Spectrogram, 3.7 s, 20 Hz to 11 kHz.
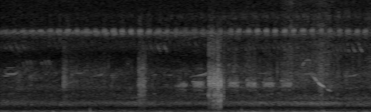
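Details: Small frogs calling from a rice field at dusk on 8 July 2023, at the start of the rice-planting season. A loud broadband croak is followed by a quick run of short, evenly spaced clicky pulses, over a steady low rumble.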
